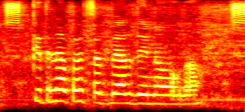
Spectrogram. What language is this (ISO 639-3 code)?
hin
